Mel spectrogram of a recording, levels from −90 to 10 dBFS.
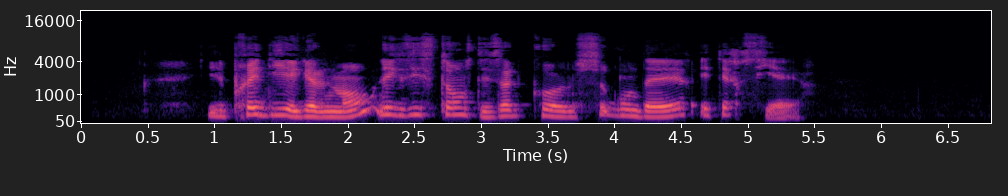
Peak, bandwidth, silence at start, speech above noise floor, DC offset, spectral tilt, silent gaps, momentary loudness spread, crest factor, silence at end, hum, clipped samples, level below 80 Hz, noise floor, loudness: -10 dBFS; 11 kHz; 0.95 s; 48 dB; under 0.1%; -5 dB/octave; none; 12 LU; 20 dB; 1.45 s; none; under 0.1%; -84 dBFS; -78 dBFS; -30 LUFS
